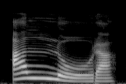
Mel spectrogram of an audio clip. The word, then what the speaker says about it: allora: Allora, con la doppia L marcata, la O aperta e l'accento sulla prima sillaba.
